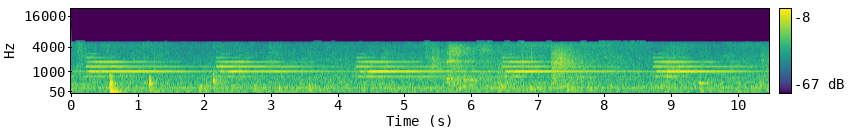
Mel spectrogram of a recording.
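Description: Bell chimes struck slowly and evenly, about one stroke every two seconds, each ringing on for a second or more. There is a single short knock about half a second in.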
